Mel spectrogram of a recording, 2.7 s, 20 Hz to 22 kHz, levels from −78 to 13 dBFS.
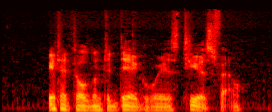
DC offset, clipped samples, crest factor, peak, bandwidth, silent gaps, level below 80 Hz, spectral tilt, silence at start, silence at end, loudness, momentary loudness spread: under 0.1%; under 0.1%; 22 dB; -2 dBFS; 16.5 kHz; none; -44 dBFS; -4.5 dB/octave; 0.5 s; 0.3 s; -23 LUFS; 6 LU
